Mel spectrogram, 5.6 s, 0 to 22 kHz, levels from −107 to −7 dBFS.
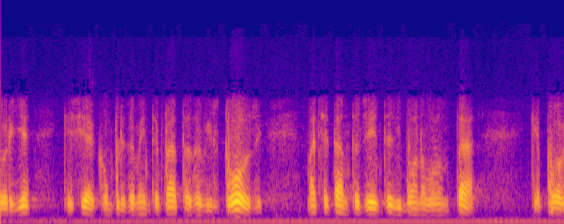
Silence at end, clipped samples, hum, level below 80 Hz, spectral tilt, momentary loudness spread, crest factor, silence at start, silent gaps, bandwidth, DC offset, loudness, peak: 0 s; under 0.1%; none; -56 dBFS; -8 dB/octave; 16 LU; 18 dB; 0 s; none; 3.9 kHz; under 0.1%; -26 LUFS; -8 dBFS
